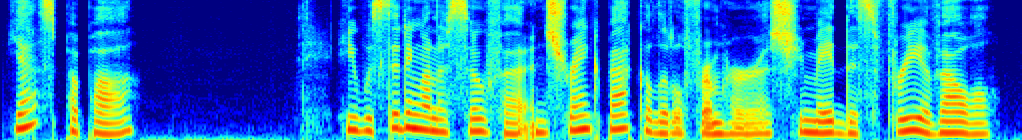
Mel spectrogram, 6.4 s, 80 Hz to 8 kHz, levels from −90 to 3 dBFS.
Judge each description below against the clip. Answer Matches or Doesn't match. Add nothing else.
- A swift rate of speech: Doesn't match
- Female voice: Matches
